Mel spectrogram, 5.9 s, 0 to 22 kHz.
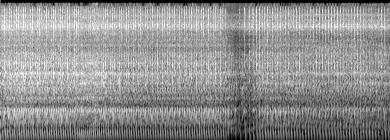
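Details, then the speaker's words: Redesigned 157cc inline twin compressed-air engine, 3D printed, run slow: steady rapid chuffing of about four beats a second with a rough, uneven edge; abnormal running, with an overheating bearing suspected, unconfirmed. "See, you see what I'm saying? Something's off. Like, something's off."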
